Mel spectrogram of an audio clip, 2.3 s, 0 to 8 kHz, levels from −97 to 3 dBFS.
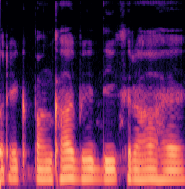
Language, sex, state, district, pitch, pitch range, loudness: Hindi, male, Jharkhand, Palamu, 110 Hz, 105-110 Hz, -17 LUFS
